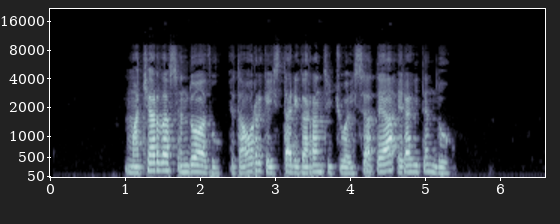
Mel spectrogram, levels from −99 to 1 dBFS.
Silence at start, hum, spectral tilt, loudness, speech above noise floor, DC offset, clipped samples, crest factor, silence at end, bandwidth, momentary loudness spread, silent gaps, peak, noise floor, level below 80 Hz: 1 s; none; -6 dB/octave; -21 LUFS; 60 dB; under 0.1%; under 0.1%; 20 dB; 1.3 s; 9.4 kHz; 9 LU; none; -2 dBFS; -80 dBFS; -50 dBFS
